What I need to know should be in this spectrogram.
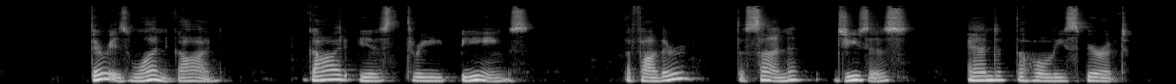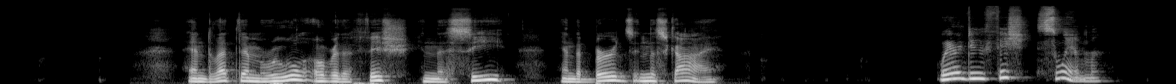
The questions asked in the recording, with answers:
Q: Where do fish swim?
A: Fish swim in the sea.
